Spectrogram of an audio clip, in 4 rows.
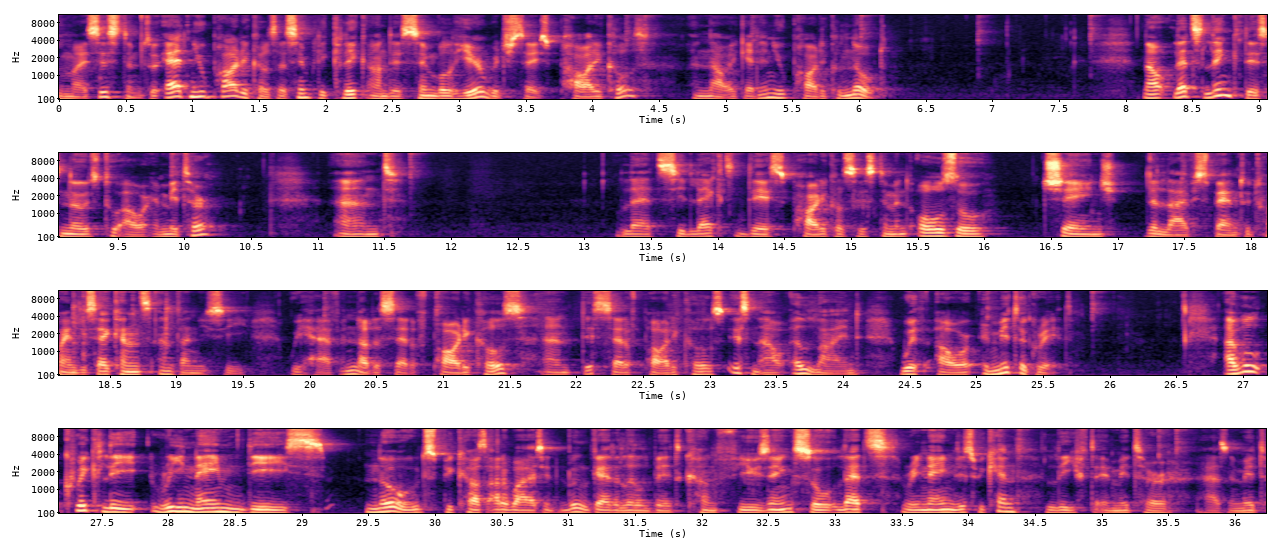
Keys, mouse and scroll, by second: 4.2-11.6 drag, 14.0 click, 15.0-16.0 scroll down 1, 17.5 click, 18.3 2, 20.1-23.4 drag, 25.1-26.9 drag, 31.6-34.3 scroll up 1, 34.3 click.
